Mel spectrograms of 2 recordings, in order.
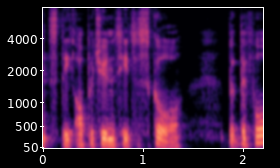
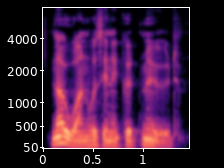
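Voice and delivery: usual speaking voice

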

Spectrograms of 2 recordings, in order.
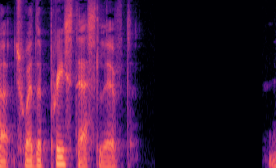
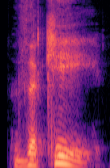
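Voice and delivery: commanding; much slower than usual. A narrator's reading. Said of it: "Gralf commanded".

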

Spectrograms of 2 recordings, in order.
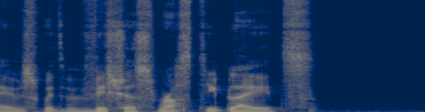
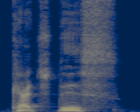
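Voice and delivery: a quick raised shout tossing something; shouted call; 8 semitones higher than usual. A narrator's reading. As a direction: call out high to a friend as you throw. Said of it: "Elf shouted".

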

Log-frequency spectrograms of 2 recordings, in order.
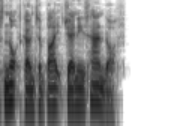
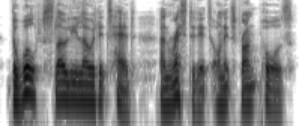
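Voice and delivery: usual speaking voice

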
